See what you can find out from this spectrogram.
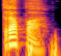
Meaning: path, trail (a trail for the use of, or worn by, pedestrians)
- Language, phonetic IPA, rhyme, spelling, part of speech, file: Russian, [trɐˈpa], -a, тропа, noun, Ru-тропа.ogg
